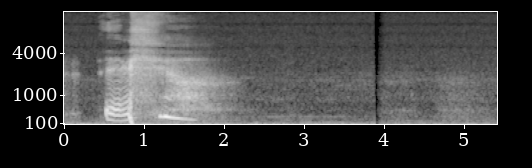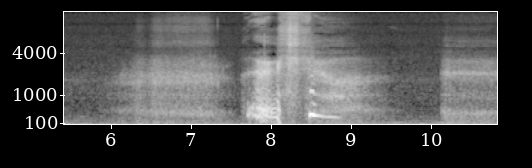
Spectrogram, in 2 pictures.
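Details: Two loud voiced sneezes, each preceded by a rising in-breath, from a woman with flu who describes a near-constant itchy nose and sneezing so much that she aches; repeated sneezing.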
